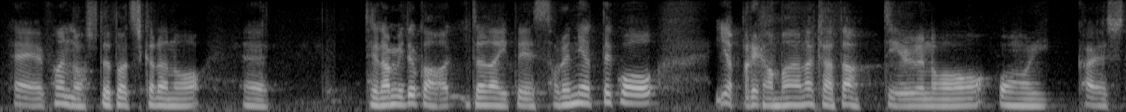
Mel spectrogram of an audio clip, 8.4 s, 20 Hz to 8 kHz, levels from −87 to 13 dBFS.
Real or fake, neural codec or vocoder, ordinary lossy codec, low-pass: fake; codec, 16 kHz, 1 kbps, X-Codec, HuBERT features, trained on balanced general audio; none; none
